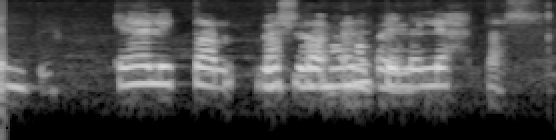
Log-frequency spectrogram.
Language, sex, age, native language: Icelandic, female, 10, Icelandic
